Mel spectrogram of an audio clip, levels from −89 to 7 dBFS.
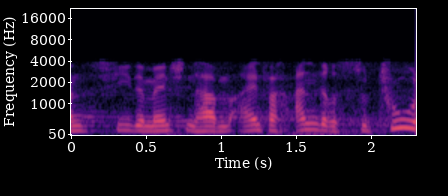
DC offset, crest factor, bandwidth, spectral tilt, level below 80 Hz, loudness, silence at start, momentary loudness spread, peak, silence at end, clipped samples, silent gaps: under 0.1%; 18 dB; 4.6 kHz; -5.5 dB/octave; -70 dBFS; -39 LUFS; 0 s; 6 LU; -20 dBFS; 0 s; under 0.1%; none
